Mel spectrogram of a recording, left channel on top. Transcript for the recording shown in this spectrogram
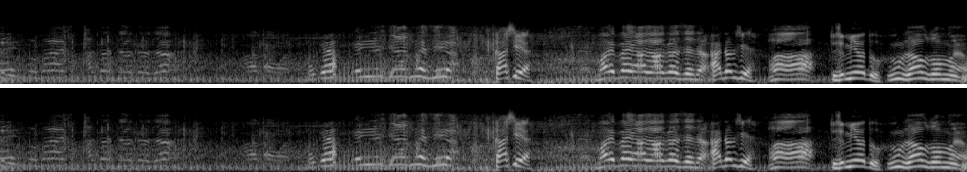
કાશી મારી ભાઈ આગળ છે. આગળ છે. હા હા, તું જમી આવતું? હું જાઉં છું.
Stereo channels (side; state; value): both; identical; correlation 1.00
